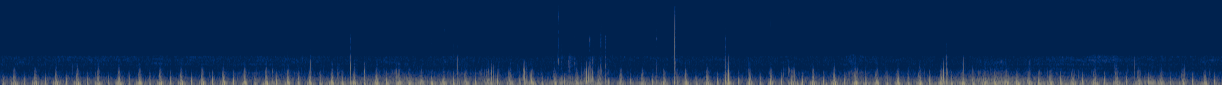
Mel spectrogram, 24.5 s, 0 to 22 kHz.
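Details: A 35-year-old male, sick and detoxing, records his own heart through a stethoscope at the lower left chest (tricuspid/mitral areas): steady, regular lub-dub heart sounds with a faint hum behind.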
